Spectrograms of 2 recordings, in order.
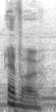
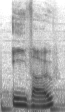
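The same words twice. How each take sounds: First: The word is said the Italian way. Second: The word is said the common non-Italian way. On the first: "the Italians prefer the pronunciation Evo" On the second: "In a lot of parts of the world, we pronounce E V O as Evo, as in Mitsubishi Evo"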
